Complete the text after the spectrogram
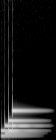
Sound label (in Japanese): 通知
